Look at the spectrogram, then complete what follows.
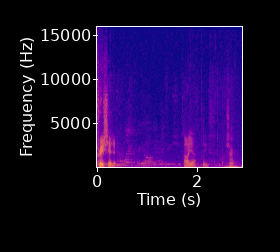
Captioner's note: speaking off microphone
